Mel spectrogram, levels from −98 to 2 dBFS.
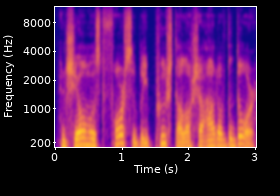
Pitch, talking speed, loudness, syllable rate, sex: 125 Hz, 200 wpm, -17 LUFS, 5.2 syllables/s, male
